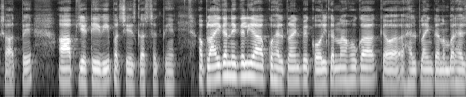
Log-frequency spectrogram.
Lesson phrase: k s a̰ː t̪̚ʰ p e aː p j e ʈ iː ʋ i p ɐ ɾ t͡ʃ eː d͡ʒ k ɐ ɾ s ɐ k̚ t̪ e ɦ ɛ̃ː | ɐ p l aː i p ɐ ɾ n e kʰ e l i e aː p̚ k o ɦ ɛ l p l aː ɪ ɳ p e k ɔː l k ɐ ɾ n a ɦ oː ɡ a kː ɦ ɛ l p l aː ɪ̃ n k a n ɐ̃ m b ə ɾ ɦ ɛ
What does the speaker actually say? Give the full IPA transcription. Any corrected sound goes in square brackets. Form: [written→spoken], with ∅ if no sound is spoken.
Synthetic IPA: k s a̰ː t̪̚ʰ p e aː p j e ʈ iː ʋ i p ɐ ɾ t͡ʃ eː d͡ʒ k ɐ ɾ s ɐ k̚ t̪ e ɦ ɛ̃ː | ɐ p l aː i [p→k] ɐ ɾ n e [kʰ→k] e l i e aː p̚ k o ɦ ɛ l p l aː ɪ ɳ p e k ɔː l k ɐ ɾ n a ɦ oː ɡ a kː ɦ ɛ l p l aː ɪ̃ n k a n ɐ̃ m b ə ɾ ɦ ɛ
